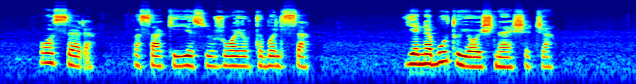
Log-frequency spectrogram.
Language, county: Lithuanian, Marijampolė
